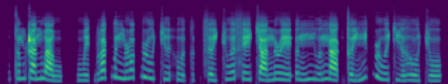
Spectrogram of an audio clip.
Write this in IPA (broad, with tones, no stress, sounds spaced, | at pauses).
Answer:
t̪ ə˧˥ m ʈ a˧˥ n w a˨˩ w | w e˨˩ k̚ v a˦˥ k̚ l ə˧ ŋ ɹ ɔ˦˥ t̚ ɹ o˧ c ɨ˨˩˦ h u˨˩˨ ə̯ k ə˨˩ k̚ s ə˨˩ j c u˧˥ ə̯ s e˧˥ c a˨˩˦ n ɹ e˨˩˦ ʔ ə˨˩˦ ŋ ɲ u˨˩˦ ə̯ ŋ aː˨˩ k̚ t̪ ə˨˩˨ j ɲ ə˦˥ k̚ ɹ u˧˥ ə̯ c i˨˩˦ ə̯ ɣ o˧ c o˧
